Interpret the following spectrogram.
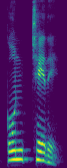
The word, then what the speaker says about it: concede: praemia sino premia luego tenemos una c seguida en una e la c va a sonar como Che con chede no concede sino concede luego tenemos una q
